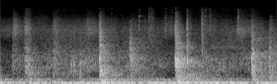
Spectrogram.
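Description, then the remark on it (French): A heavy oak door hiding an upper floor being worked open, with three or four solid knocks and clunks at uneven intervals over a steady low rumble, fairly loud. “Un étage dissimulé derrière une lourde porte de chêne.”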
